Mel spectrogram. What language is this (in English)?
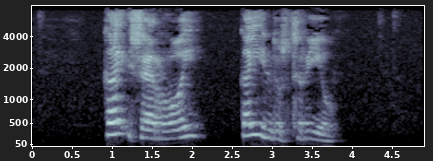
Esperanto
